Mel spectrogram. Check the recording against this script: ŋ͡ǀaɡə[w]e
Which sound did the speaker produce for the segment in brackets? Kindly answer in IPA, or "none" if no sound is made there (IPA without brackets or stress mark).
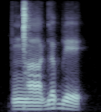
b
